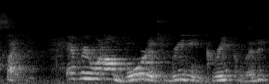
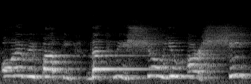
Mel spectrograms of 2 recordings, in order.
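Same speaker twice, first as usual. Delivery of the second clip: bad put-on Greek accent, loud and high; 8 semitones higher, 5 dB louder than usual. Retelling what the man who drove the group to the port said: terrible Greek accent. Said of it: "this is a terrible Greek impersonation".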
